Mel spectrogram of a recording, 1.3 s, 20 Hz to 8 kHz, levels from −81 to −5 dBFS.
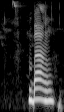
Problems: none marked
